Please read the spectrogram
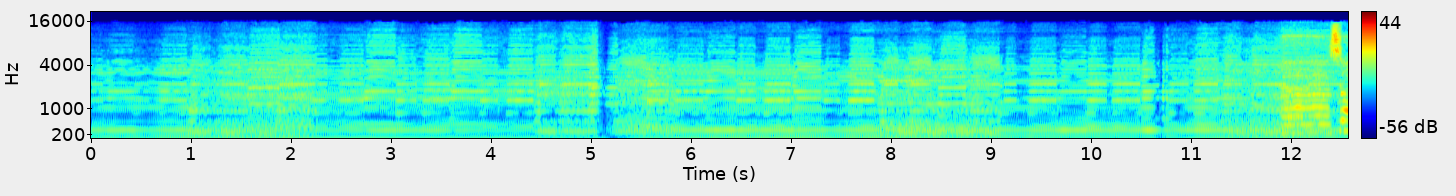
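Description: Accordion playing slow sustained chords over a steady low drone, the chords changing every second or two, as the instrumental introduction to a folk song.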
